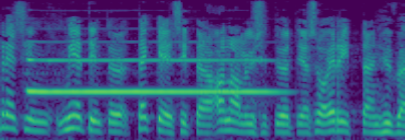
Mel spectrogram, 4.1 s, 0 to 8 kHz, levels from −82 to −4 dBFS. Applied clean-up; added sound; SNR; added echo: none; Wind instrument, woodwind instrument; -2 dB; none.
